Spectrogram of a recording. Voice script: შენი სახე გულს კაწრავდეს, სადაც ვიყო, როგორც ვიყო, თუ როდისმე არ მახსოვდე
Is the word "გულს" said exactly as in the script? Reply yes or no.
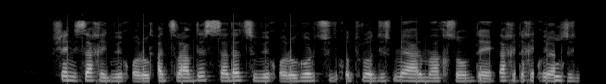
no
